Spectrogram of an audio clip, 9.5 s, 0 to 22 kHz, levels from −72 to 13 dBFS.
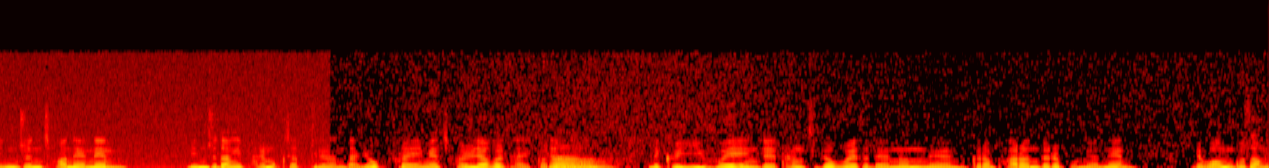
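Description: From 2.48 s to the end of the clip, the speech suffers from overdone noise removal. A noise reducer is working far too hard. It pulls individual frequency bands down or shuts them off whenever they sit near its noise estimate. The soft edges of the speech are cut along with the noise. The room noise, about 18 dB below the speech before this point, drops and breaks up into twinkling specks.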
